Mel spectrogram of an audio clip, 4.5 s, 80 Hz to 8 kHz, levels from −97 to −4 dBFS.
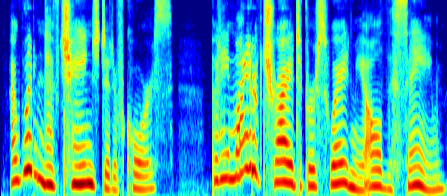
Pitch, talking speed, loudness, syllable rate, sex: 275 Hz, 240 wpm, -15 LUFS, 5.8 syllables/s, female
